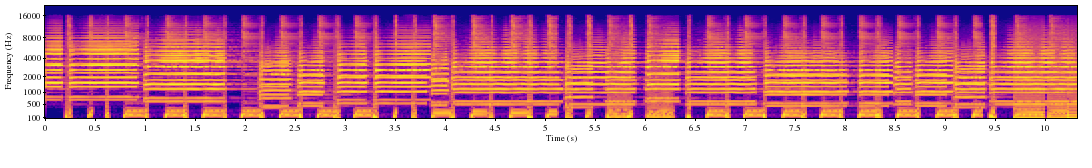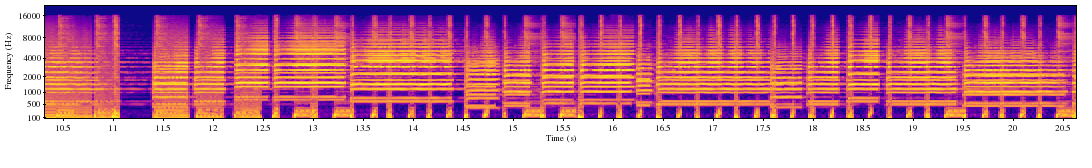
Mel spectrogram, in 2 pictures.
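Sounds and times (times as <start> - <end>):
Ovation bass guitar: 0.2 - 20.6.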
